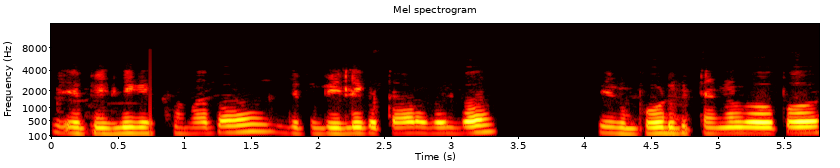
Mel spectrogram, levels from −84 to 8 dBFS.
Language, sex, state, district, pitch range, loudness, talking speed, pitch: Bhojpuri, male, Bihar, Saran, 150-155 Hz, -18 LUFS, 200 wpm, 150 Hz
